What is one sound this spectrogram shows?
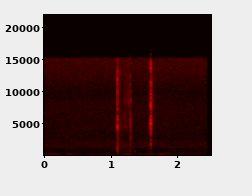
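A music player clicks back into a plastic dock.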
